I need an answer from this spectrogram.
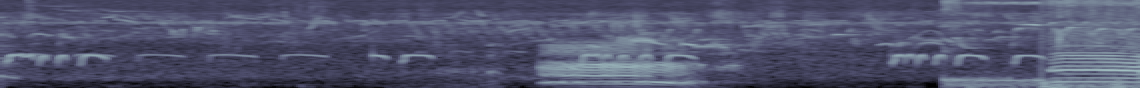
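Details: Cows wandering freely through open country; a full, resonant moo midway, then a louder drawn-out moo at the close, over a steady chorus of chirping birds.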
